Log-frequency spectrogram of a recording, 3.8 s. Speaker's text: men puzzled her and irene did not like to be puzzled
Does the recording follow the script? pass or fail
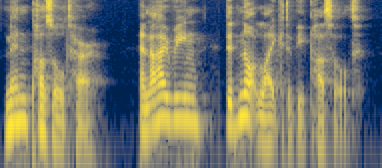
pass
